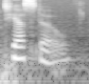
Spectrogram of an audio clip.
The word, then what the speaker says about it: Tiesto: Tiesto. – Uh-huh. – Am I saying that right? – Yep.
